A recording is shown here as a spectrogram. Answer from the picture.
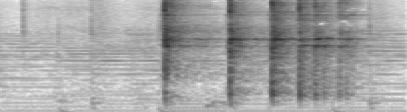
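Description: A small die rolled onto a wood-look floor, clattering in a quick run of about five knocks in the second half, over steady background music.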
